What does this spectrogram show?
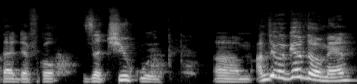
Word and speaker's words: Nzechukwu: We were just talking about how to pronounce that gentleman's last name. It's actually not that difficult. Nzechukwu.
